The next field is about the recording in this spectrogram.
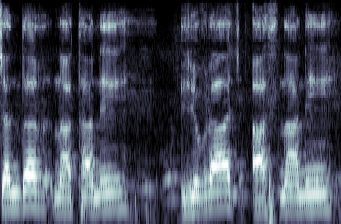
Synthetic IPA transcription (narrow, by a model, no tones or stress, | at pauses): t͡ʃɐnd̪əɾnaːt̪ʰaːne | jɪʋɾaːd͡ʒaːsnaːneː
